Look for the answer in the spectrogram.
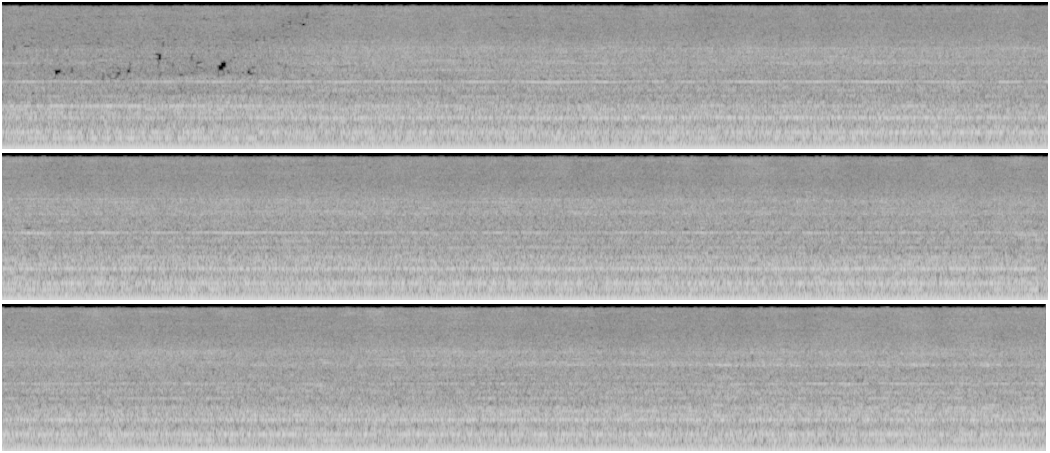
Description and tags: A mulch blower I passed by on the street. Unprocessed. Interesting harmonics inside.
